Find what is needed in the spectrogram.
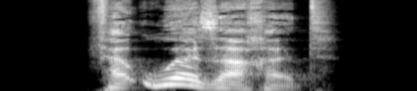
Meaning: second-person plural subjunctive I of verursachen
- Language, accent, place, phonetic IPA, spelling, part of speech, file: German, Germany, Berlin, [fɛɐ̯ˈʔuːɐ̯ˌzaxət], verursachet, verb, De-verursachet.ogg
